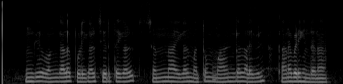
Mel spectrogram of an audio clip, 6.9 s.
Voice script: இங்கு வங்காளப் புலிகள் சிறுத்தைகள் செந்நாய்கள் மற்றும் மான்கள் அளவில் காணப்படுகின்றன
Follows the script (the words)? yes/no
yes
